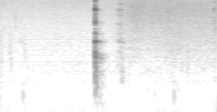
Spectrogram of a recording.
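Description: Foley for a dropped tobacco pipe: a small wooden piece knocked down onto wooden floorboards, giving one sharp clack about a second in with a short ring after it. A low steady hum runs underneath.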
